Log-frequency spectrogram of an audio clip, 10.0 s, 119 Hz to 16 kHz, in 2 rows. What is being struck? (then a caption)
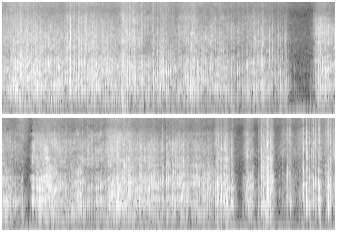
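Loop-pile carpet. Long nails scratch rapidly with both hands across a grey loop-pile berber carpet floor, making a dense, continuous rasping crackle centred in the mid-range. The scratching breaks off briefly at about 4.5 and 5.3 seconds, then turns into shorter, choppier bursts near the end.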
